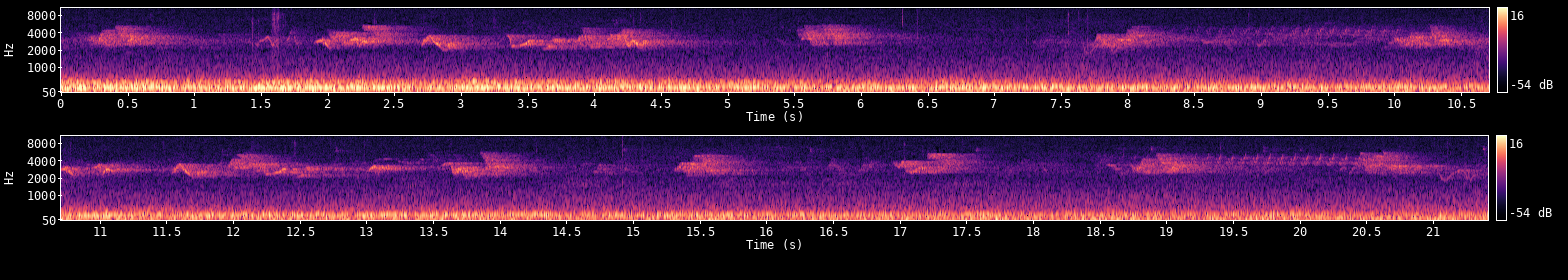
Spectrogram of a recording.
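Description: Songbirds singing short phrases over and over, a few of them trilled, over a steady low rumble that fades slowly.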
